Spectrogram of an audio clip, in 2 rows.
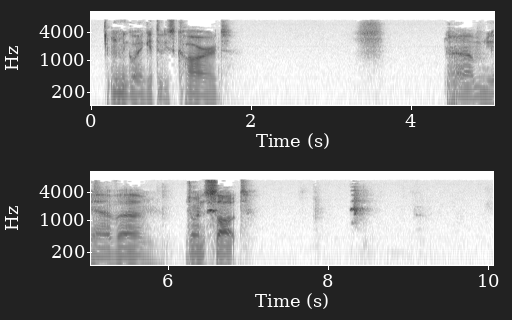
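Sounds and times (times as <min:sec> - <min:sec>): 
speech: 0:00.3 - 0:01.8, 0:04.4 - 0:07.1
dog yelping: 0:08.2 - 0:09.4
agitated dog barking: 0:08.3 - 0:09.3.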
